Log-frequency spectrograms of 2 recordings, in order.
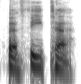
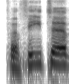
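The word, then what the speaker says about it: Fifita: I agree with you it's three syllables faita faita the quarterback from Arizona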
